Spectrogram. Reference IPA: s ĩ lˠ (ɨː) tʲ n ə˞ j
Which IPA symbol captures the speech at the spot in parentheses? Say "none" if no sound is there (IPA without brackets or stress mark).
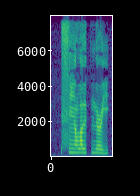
ɨː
